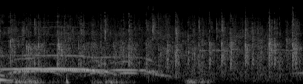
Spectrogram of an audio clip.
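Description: A room full of people claps steadily for a few seconds, the applause dense at first and then thinning out, with a brief sustained tone sounding over the start.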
